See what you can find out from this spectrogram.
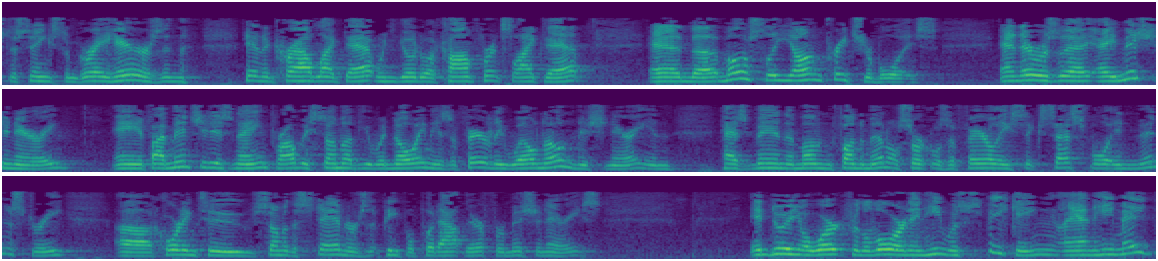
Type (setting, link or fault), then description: setting, large echoing room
